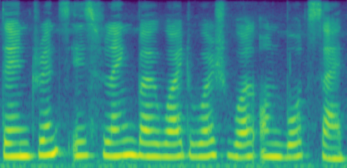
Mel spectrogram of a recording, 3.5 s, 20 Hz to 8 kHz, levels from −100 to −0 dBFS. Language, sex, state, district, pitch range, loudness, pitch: English, female, Arunachal Pradesh, Lower Dibang Valley, 225-250 Hz, -12 LUFS, 235 Hz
